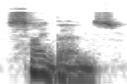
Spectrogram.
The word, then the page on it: sideburns: British English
